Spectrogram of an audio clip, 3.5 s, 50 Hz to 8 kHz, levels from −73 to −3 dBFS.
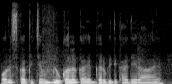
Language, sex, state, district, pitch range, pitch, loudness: Hindi, male, Arunachal Pradesh, Papum Pare, 120-125 Hz, 125 Hz, -18 LUFS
